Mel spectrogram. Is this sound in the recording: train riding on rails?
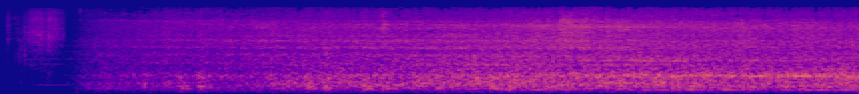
yes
